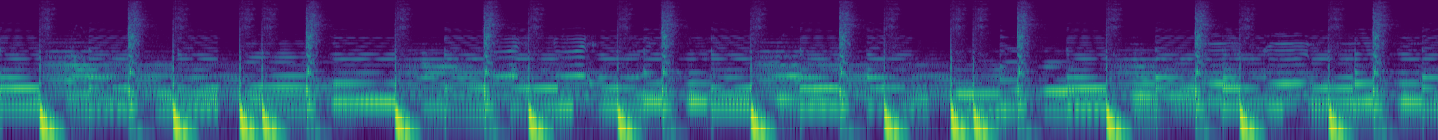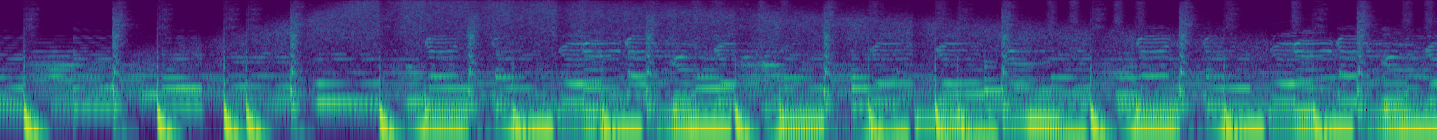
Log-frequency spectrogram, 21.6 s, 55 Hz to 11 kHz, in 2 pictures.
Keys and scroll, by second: 0.8 g, 2.0 Escape, 2.6 g, 3.9 Escape, 4.7 g, 5.2 Escape, 7.1 Escape, 8.6 KP_0, 8.7 KP_Decimal, 8.9 KP_2, 9.1 Return, 9.9 g, 12.1 Escape, 13.0 KP_0, 13.1 KP_Decimal, 13.2 KP_3, 13.4 Return, 14.2 g, 16.0 Escape, 17.7 g.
